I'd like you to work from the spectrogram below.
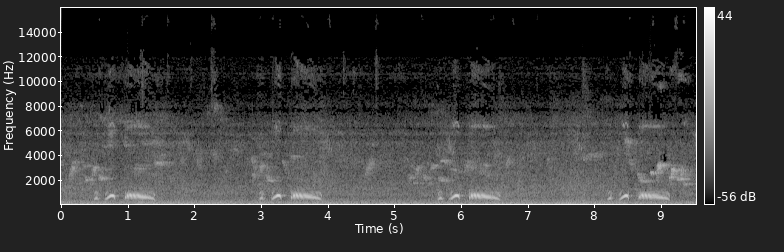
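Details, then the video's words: Spotted dove, called cu gáy or cu đất, giving its Thổ Đồng-voiced crow four times: a pair of short hooting notes followed by a long, husky, falling coo, about every two and a half seconds, over soft background bird chatter. "Cu gáy giọng Thổ Đồng Thúc, Gù kích bổi nhanh nổi/ tiếng chim cu gáy giọng thổ đồng gáy, cu đất gáy"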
